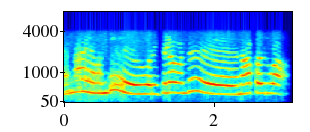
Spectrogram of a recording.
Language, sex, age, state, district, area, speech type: Tamil, female, 60+, Tamil Nadu, Perambalur, rural, conversation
